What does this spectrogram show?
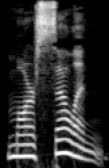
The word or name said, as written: marcellon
